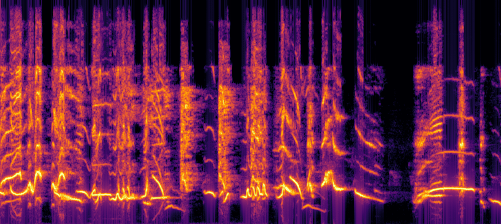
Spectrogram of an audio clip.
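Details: Oriental magpie-robin song: quick, tumbling phrases of warbled whistles and sharp ticks, followed by a short silence, then a long, clear, level whistle and a few final notes.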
